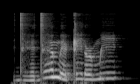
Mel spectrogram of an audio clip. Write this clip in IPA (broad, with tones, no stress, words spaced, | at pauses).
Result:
dʱe˩dʱɛ˥ me˩ʈi˥˩ ɾə˞˧ mi˥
